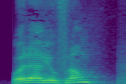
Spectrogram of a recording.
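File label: Voice Acting Spanish Female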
